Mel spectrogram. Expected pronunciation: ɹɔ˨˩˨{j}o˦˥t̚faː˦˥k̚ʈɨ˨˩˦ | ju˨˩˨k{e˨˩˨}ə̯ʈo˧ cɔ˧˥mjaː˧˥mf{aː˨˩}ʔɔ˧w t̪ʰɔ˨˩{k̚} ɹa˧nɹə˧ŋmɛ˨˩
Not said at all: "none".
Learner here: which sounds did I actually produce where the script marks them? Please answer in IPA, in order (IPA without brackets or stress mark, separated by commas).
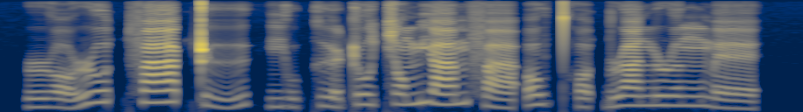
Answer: ɹ, ɨ˨˩˨, aː˨˩, t̚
